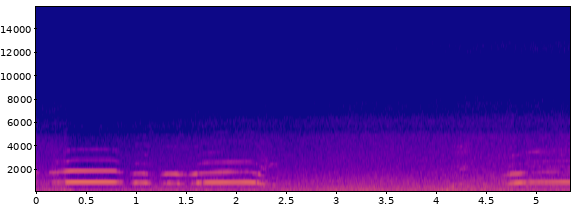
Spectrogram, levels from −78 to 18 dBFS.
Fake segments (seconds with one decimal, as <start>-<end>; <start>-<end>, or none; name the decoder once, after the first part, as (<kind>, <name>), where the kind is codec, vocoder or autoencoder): none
